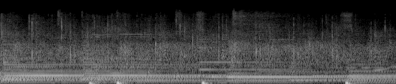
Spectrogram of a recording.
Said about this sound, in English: Clap for them.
